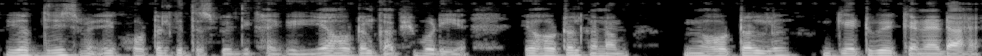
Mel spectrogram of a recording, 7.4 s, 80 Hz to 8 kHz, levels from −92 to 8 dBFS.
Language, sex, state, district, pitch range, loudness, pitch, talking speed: Hindi, male, Uttar Pradesh, Etah, 110-130 Hz, -19 LUFS, 120 Hz, 185 wpm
